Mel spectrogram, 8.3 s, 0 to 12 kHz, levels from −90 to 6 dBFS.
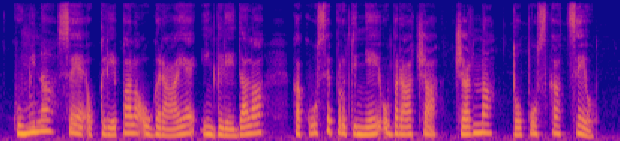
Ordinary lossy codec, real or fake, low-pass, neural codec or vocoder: none; real; 10.8 kHz; none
